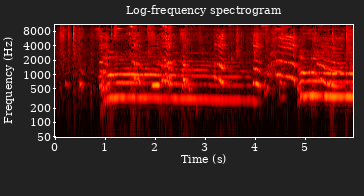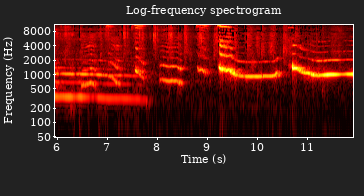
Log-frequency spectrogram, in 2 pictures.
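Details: A wolf pup learning to howl alongside a man: two long, even, low human howls, then the pup answers with loud, higher, quavering howls that rise and bend near the end.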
